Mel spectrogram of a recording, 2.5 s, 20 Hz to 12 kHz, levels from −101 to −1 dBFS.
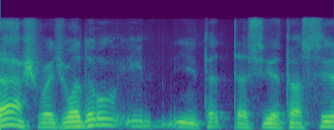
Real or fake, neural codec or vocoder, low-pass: fake; codec, 16 kHz, 2 kbps, X-Codec, HuBERT features, trained on general audio; 7.2 kHz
